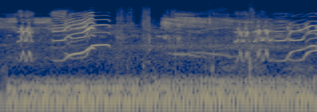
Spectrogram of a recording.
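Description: Lapwing giving wheezy, upslurred 'pee-wit' whistles, two rising notes with short buzzy bursts in between, over a steady low rumble.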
